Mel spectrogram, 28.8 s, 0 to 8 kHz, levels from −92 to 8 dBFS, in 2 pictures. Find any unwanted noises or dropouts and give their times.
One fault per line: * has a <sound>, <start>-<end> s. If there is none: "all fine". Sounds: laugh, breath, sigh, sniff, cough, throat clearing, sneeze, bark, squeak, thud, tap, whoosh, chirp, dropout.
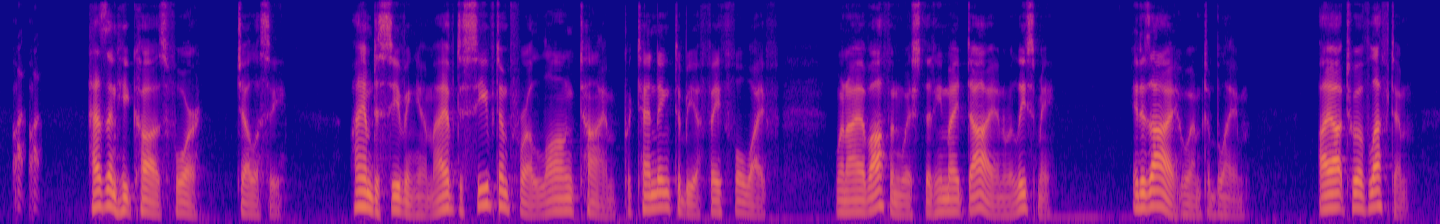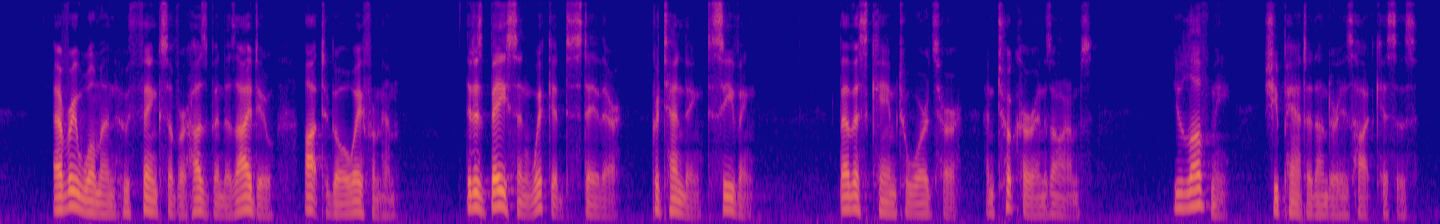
* has a laugh, 0.1-0.4 s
